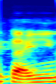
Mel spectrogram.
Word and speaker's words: Kanye: Every once in a while, people joke with me and ask if I'm related to Kanye West.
